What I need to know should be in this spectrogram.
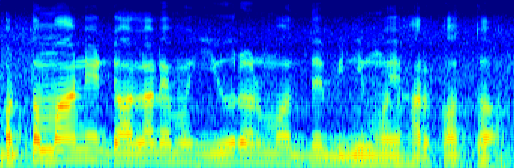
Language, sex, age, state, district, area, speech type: Bengali, male, 60+, West Bengal, Purba Bardhaman, urban, read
